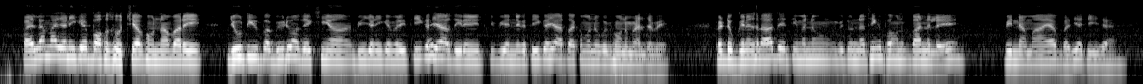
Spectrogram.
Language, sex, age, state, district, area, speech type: Punjabi, male, 18-30, Punjab, Mohali, rural, spontaneous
